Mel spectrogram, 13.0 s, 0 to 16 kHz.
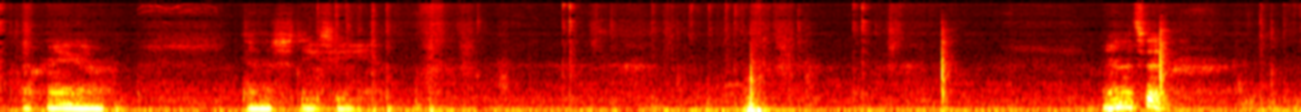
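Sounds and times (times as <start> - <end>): computer keyboard typing: 3.0 - 4.0, 5.6 - 8.8, 12.4 - 13.0.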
